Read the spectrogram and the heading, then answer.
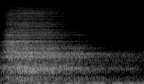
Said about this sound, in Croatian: Još jedan put polako udahni. I polako izdahni.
